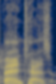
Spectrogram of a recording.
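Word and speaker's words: Phantasm: Yeah, but it's pronounced fantasm.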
